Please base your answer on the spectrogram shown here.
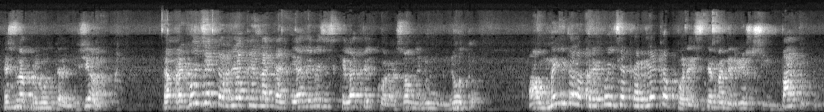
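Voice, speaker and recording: Lively, high-voiced man teaching anatomy. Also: fast talker, a little hiss or hum. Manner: lively, quizzes students with rhetorical questions. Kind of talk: classroom lecture with jokes. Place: classroom. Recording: echoey classroom with faint ambience.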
